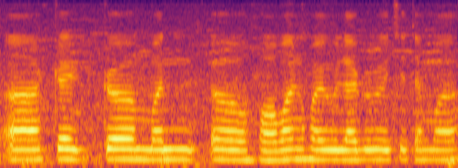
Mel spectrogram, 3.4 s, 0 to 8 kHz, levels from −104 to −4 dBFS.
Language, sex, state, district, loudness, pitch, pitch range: Gujarati, male, Gujarat, Gandhinagar, -14 LUFS, 175 Hz, 170-175 Hz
